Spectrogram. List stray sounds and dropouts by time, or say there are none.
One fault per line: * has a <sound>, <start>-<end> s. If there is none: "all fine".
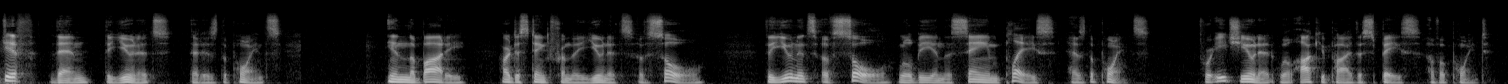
all fine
